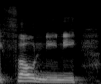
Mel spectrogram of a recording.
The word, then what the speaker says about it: Fognini: Fognini minus 115 over Griekspoor. Excuse me, Fognini. I apologize for the American pronunciation there.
